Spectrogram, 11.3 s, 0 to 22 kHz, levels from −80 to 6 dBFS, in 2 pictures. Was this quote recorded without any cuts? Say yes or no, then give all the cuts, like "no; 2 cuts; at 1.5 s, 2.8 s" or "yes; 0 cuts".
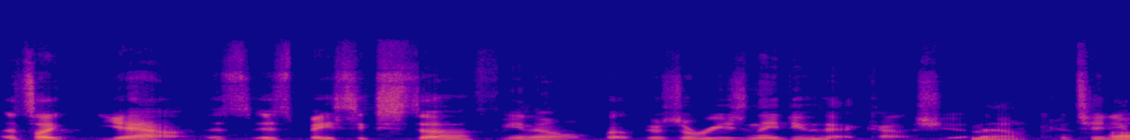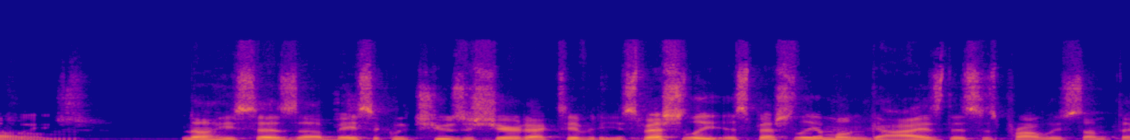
no; 2 cuts; at 3.2 s, 5.2 s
